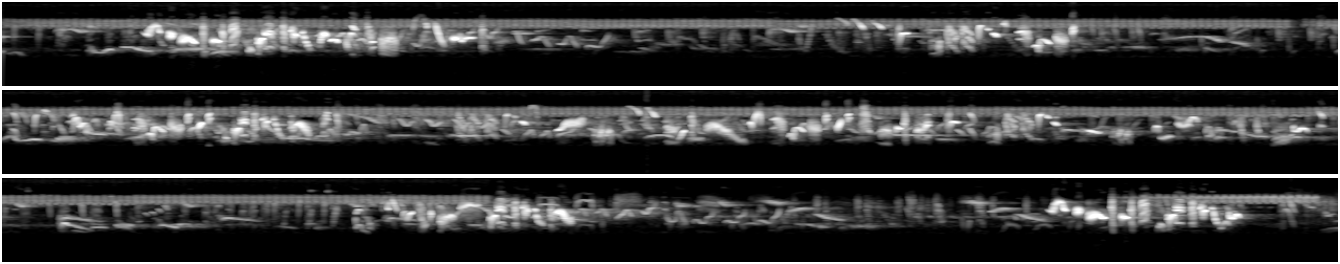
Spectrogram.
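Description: Birds singing in rapid, high twittering phrases, several outbursts with short lulls between them, over a steady high hiss.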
